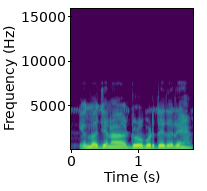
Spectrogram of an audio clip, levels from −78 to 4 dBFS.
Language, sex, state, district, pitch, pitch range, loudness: Kannada, male, Karnataka, Koppal, 175 Hz, 170-185 Hz, -12 LUFS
